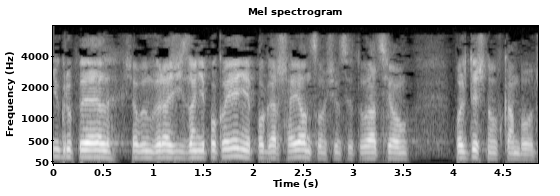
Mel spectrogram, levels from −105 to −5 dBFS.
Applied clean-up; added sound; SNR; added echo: none; none; none; none.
